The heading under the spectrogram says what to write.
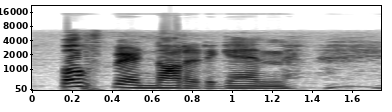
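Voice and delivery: plain reading voice

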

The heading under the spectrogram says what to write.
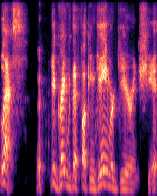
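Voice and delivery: put-on Chicago accent. Doing a Mickey Schuch impression, teasing Les about gamer gear: Mickey Schuch impression, Chicago accent. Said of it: "I'm gonna do a Mickey Such".

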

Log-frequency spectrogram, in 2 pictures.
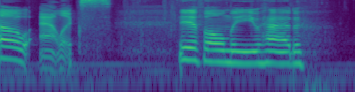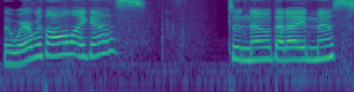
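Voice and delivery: high, slow, mock-sarcastic robotic drawl.

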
